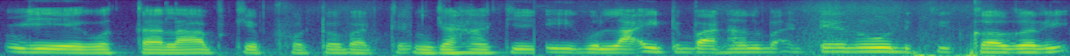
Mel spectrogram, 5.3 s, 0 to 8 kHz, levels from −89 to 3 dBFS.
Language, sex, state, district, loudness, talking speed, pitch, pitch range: Bhojpuri, male, Uttar Pradesh, Deoria, -15 LUFS, 170 wpm, 140 Hz, 125-150 Hz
